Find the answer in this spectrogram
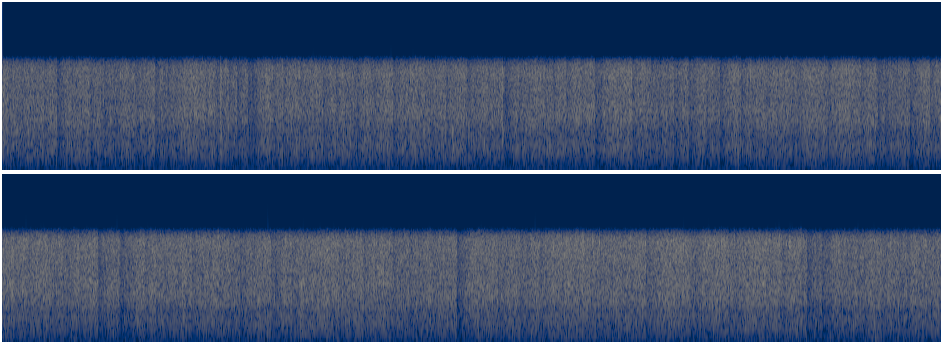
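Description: Heavy rain pouring onto a flooded street and pavement, a steady even hiss of falling and splashing water.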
